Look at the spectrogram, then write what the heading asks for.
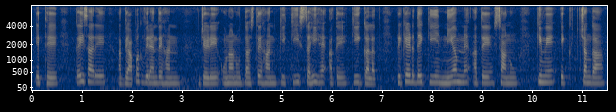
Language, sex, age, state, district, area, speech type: Punjabi, male, 18-30, Punjab, Gurdaspur, urban, spontaneous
